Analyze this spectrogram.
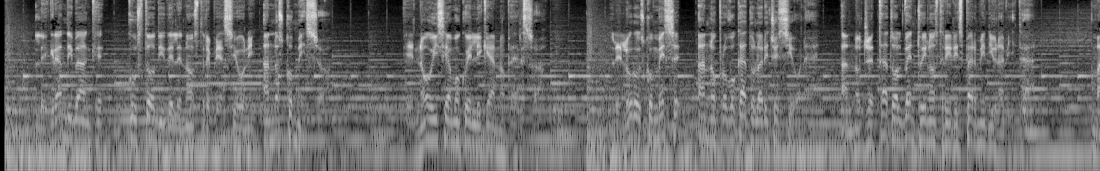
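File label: Italian documentary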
